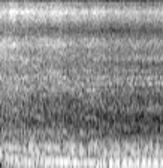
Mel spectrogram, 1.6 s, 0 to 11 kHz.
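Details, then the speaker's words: 1998 Yamaha Thundercat 600R (YZF600R) four-cylinder started on choke after sitting a while, after its no-start was solved, then revved five times and more: a deep, even roar that swells and settles with quick blips, no misfire or knock; runs cleanly. "So, I'm going to give you five revs cuz we got five subscribers. So, listen to this beauty."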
